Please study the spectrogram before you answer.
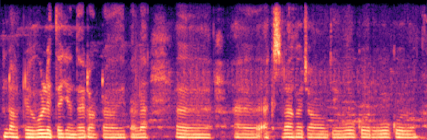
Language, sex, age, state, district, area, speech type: Dogri, female, 18-30, Jammu and Kashmir, Kathua, rural, spontaneous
